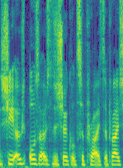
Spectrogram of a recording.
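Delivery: usual speaking voice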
